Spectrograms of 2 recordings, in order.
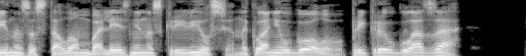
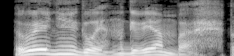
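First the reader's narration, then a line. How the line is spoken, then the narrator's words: Tired voice. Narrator (Russian): произнес мужчина усталым голосом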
